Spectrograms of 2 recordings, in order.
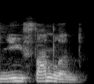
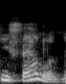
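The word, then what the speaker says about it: Newfoundland: shall we call um Andy nickel haha it's pronounced New Finland I thought was New Foundland okay well you got to learn something every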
